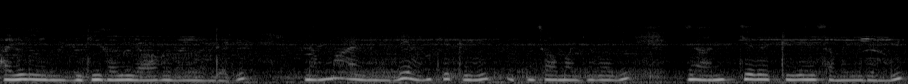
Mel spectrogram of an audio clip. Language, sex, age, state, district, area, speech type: Kannada, female, 45-60, Karnataka, Tumkur, rural, spontaneous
